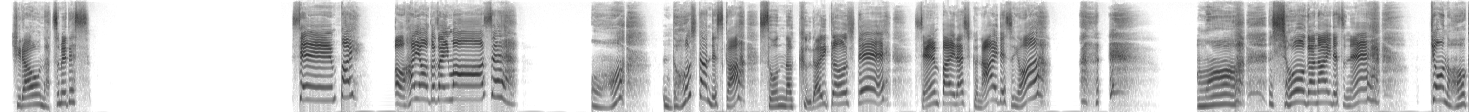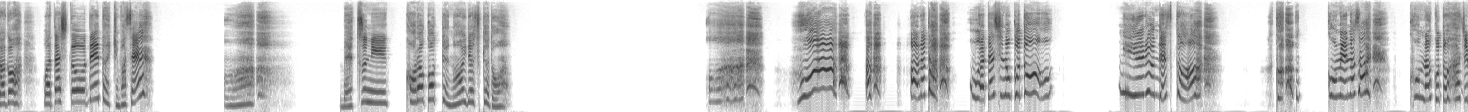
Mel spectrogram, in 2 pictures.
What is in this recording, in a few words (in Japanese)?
voiceactor woman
